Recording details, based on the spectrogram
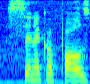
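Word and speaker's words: Seneca Falls: Um and that was in Synica Falls, New York. Is that how you pronounce that?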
